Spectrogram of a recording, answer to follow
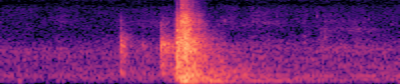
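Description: A pickup truck's tailgate slammed shut about a second in: one sharp bang with a short ringing tail.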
